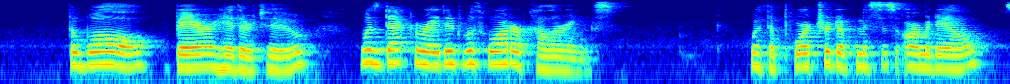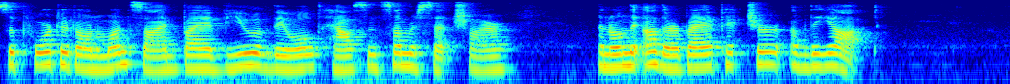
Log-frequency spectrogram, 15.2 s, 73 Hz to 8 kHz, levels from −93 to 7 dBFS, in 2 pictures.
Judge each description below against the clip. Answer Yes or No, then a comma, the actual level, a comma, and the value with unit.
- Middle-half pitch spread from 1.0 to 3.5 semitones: Yes, average, 2.9 semitones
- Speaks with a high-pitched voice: Yes, high, 195 Hz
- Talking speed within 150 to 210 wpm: Yes, average, 155 wpm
